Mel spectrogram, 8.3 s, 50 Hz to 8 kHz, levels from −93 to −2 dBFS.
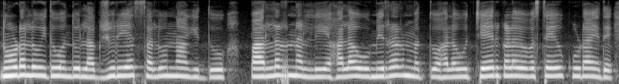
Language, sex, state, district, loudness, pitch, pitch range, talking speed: Kannada, female, Karnataka, Shimoga, -15 LUFS, 245 Hz, 230-255 Hz, 150 wpm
